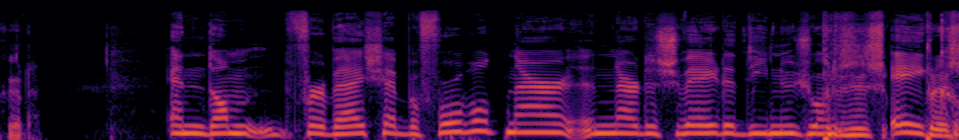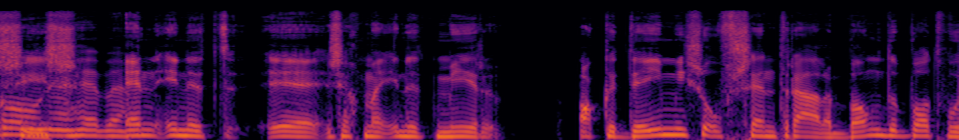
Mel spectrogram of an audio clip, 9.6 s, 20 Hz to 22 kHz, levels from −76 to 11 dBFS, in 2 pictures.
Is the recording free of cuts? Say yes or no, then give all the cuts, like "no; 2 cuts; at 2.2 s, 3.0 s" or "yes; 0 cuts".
yes; 0 cuts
